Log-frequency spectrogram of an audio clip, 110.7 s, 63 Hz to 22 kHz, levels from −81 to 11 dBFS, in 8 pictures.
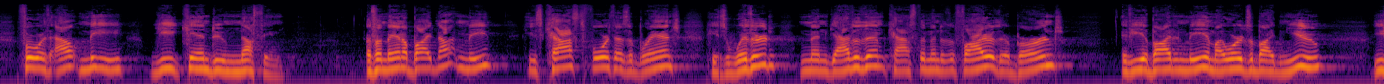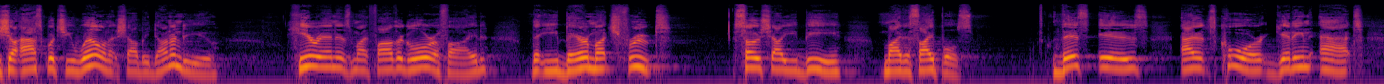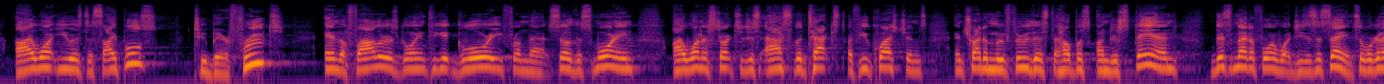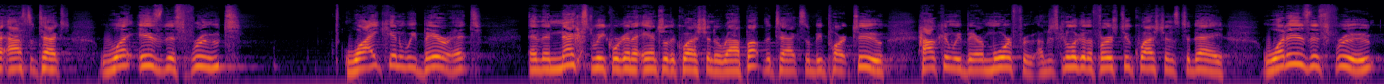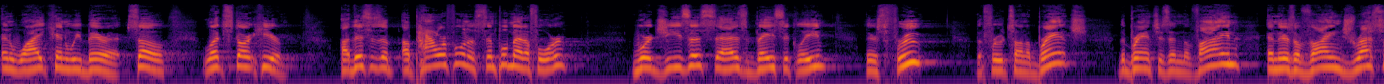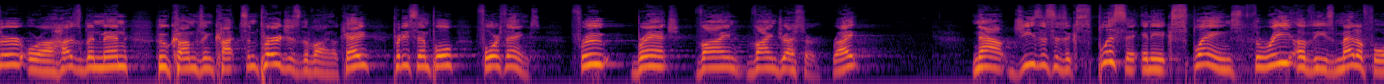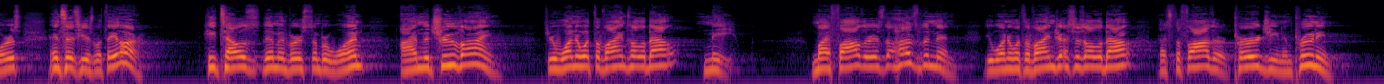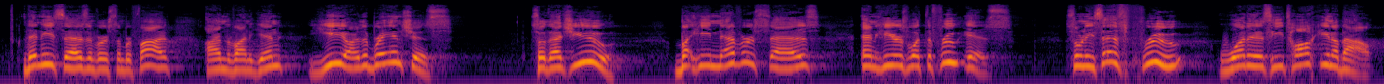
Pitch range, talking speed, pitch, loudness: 170-215 Hz, 185 wpm, 190 Hz, -20 LUFS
